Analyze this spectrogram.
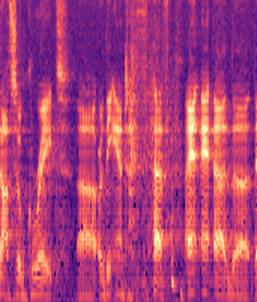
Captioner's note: chuckling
